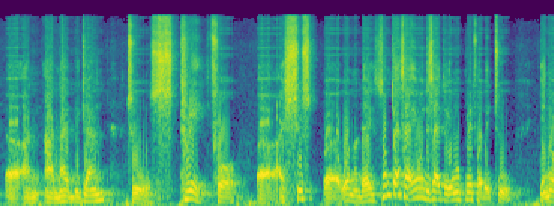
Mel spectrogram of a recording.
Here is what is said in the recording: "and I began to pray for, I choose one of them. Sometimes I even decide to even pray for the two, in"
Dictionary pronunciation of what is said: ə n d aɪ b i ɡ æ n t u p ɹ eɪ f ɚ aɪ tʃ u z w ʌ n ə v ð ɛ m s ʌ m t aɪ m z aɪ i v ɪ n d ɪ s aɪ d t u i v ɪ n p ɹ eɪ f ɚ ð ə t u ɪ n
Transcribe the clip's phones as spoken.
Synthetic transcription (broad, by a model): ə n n aɪ b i ɡ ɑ n t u p ɹ eɪ f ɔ aɪ ʃ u s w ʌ n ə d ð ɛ s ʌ m t aɪ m s aɪ i v ɪ n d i s aɪ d t u i v ɪ n p ɹ eɪ f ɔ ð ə t u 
